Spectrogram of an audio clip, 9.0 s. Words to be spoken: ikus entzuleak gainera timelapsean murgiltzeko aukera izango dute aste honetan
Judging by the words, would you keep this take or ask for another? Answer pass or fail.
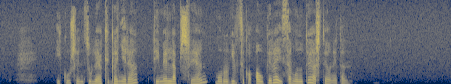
pass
